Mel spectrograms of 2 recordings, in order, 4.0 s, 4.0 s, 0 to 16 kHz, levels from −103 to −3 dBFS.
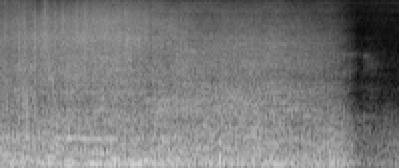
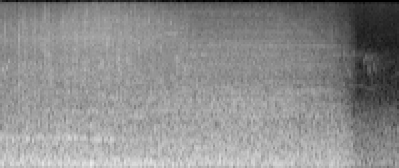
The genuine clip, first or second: second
